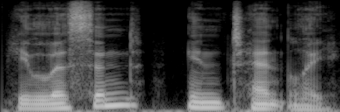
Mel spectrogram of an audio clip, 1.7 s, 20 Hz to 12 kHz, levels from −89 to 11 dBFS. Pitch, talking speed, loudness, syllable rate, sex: 105 Hz, 105 wpm, -20 LUFS, 4.9 syllables/s, male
